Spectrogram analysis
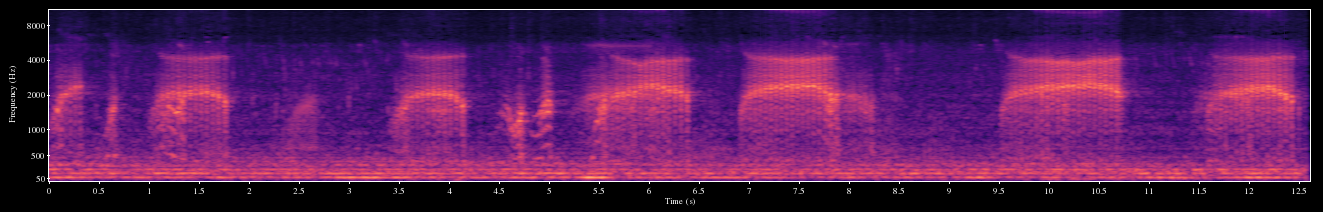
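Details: Green frogs of the genus Pelophylax calling at Arboretum Volčji Potok on 5 June 2024: loud, rasping, pulsed croaks lasting about a second each, repeated in bursts every two seconds or so over a low steady hum.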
